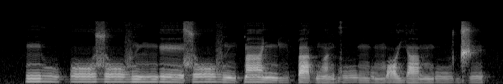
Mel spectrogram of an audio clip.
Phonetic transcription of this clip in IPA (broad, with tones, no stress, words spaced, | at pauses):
ɲuː˦˨ɓoː˦zoː˦vĩ˦ ŋeː˦˨zoː˦vĩ˨k͡pã˦ ɲi˨ɓa˦ ɡʷã˨ɡuː˦mʊ˨ mɔ˦ ja˨muː˨ d͡ʒɪ˦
